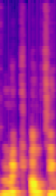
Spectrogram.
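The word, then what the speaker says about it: Mykelti: surrounding Forrest Gump and it was McKelty Williams. And then I would always get irritated when people would repronounce it as Michael T. Williams because that indicates that it's Michael T. Williams, but it's McKelty.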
